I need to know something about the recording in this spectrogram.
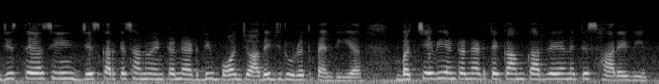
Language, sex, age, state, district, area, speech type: Punjabi, female, 18-30, Punjab, Muktsar, urban, spontaneous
